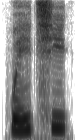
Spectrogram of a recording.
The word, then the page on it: 为期: wéi qī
